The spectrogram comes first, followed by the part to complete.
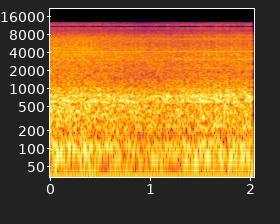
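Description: Homemade aluminum-can jet alcohol stove burning under a pot of water at a rolling boil: a steady, even hiss of flame and boiling water.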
